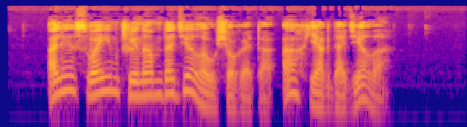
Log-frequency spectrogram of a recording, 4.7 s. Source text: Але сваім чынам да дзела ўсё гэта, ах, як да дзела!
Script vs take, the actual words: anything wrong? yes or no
no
